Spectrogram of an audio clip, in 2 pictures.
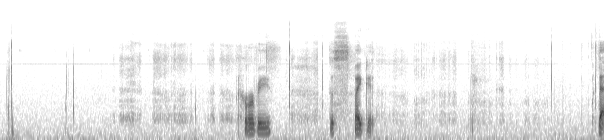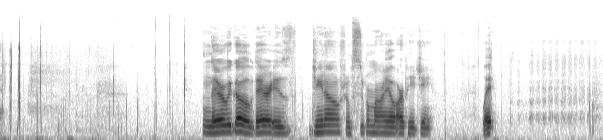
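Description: A pencil scratches on paper.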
